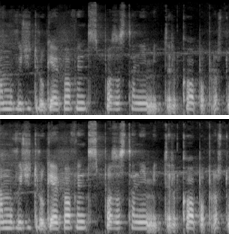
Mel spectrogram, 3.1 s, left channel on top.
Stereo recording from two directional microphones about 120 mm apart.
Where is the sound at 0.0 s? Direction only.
10° left (ahead or behind).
